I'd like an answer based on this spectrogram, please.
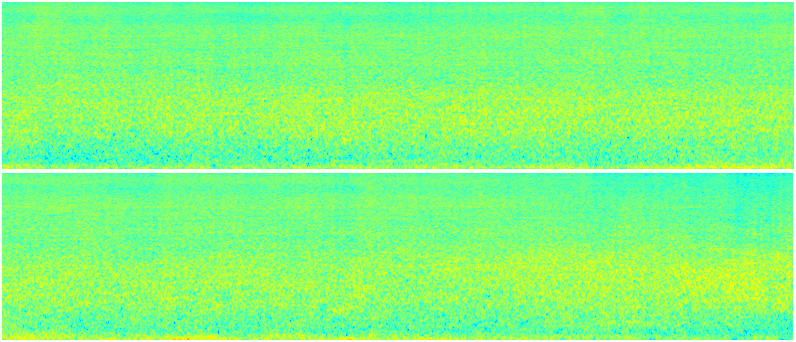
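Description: Hurricane wind and heavy rain: a steady rushing noise with no let-up.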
